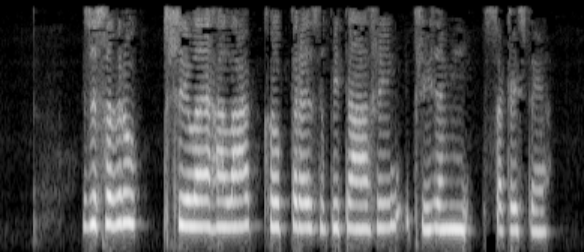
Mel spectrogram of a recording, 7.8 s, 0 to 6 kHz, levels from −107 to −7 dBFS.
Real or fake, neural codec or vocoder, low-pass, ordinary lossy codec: fake; codec, 24 kHz, 3 kbps, HILCodec; 5.4 kHz; MP3, 24 kbps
